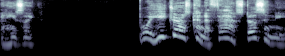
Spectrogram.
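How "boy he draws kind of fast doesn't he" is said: very high, swooping, worried, concerned tone. Retelling what the father said while watching the cartoon: imitating concern. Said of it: "Like, like, concern".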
